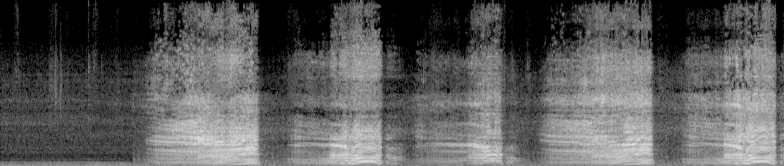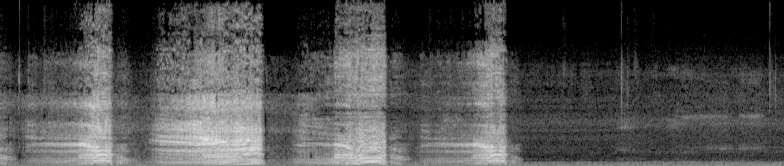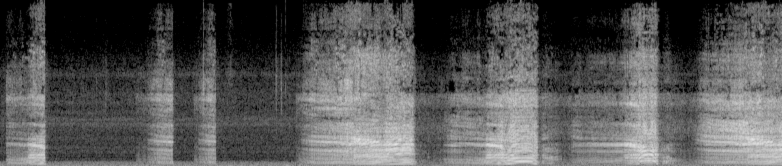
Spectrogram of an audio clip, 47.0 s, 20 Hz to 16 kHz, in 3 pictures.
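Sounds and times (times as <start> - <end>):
bull bellowing: 2.6 - 26.2, 31.4 - 32.4, 37.3 - 47.0.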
